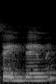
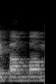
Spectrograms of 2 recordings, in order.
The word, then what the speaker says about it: Bum Bum: we use it because even though we both know it's pronounced boom boom we have to say bum bum every time it's just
